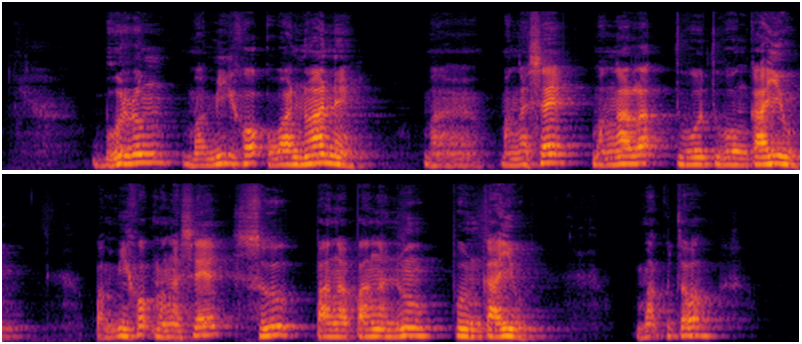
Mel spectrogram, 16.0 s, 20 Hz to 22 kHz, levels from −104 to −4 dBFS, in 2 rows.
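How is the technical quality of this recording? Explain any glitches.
The recording has no audible technical faults; the signal stays steady and intact throughout, with no glitches to explain.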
